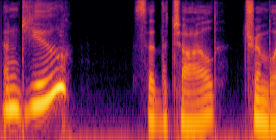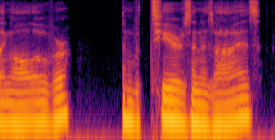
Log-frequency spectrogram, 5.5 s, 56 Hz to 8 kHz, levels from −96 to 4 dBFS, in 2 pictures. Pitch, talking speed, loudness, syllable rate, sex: 120 Hz, 150 wpm, -17 LUFS, 4.0 syllables/s, male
